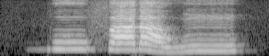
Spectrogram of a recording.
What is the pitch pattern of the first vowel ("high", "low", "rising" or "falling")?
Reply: high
